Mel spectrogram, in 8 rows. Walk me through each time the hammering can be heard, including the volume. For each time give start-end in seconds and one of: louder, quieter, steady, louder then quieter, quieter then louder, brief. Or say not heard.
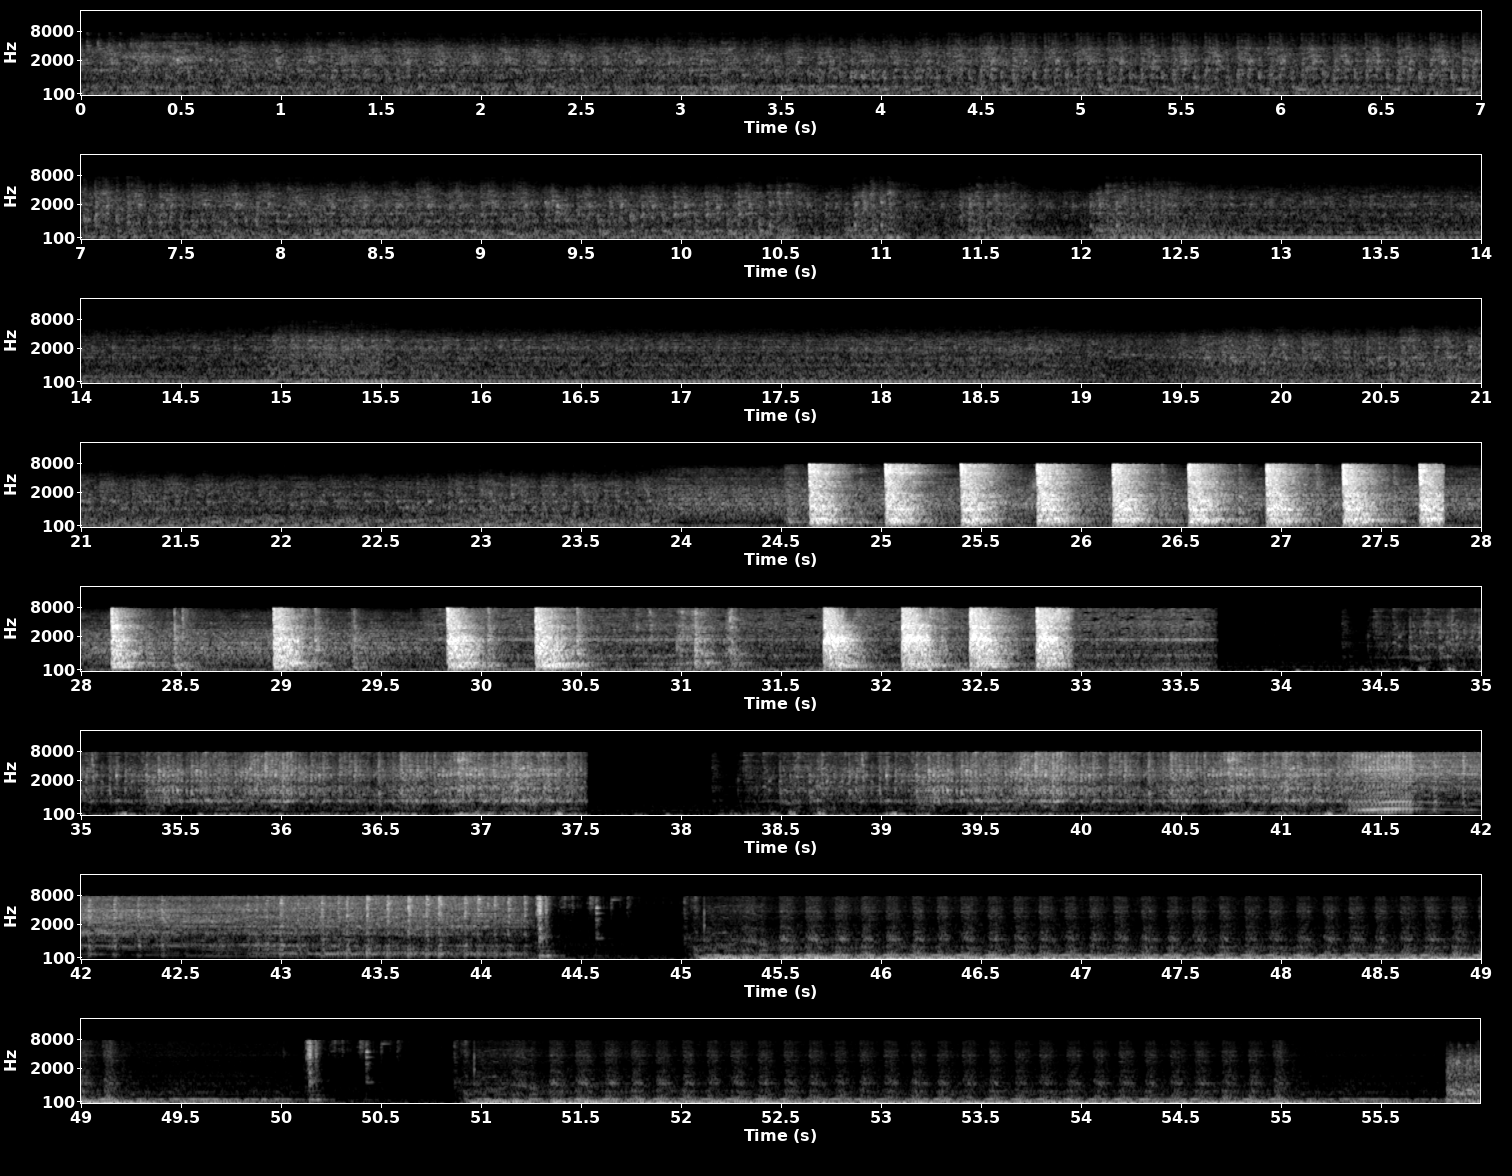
24.6-33.0 steady.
